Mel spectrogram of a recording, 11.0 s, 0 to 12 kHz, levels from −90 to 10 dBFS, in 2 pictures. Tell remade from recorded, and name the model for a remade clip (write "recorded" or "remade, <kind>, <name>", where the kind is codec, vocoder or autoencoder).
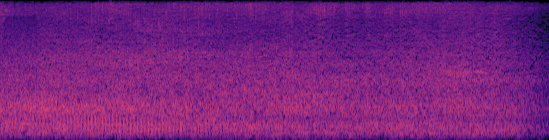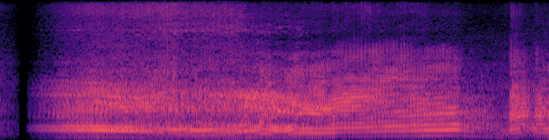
recorded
